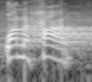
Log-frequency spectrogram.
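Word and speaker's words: وانحر: ফাসাল্লি লিরাব্বিকা ওয়ানহার, উচ্চারণটা ঠিক রাখুন। ওয়ানহার, ওয়ানহার নয়, ওয়ানহার। এই গলার ভেতর থেকে হে এটা উচ্চারণ করবেন।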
